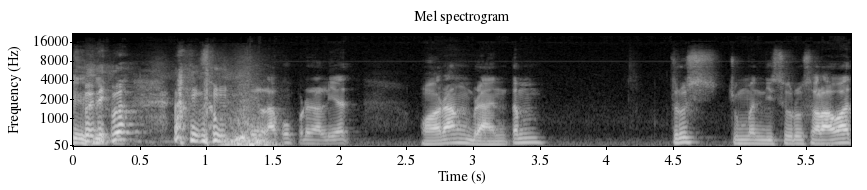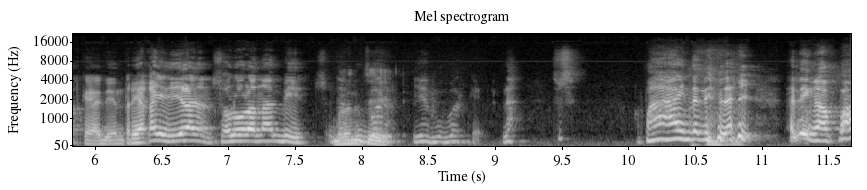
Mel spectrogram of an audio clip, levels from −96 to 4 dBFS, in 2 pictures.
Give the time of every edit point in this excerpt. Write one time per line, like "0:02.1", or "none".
0:01.3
